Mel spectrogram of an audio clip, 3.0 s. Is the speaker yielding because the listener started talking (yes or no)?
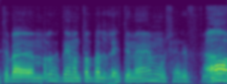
yes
